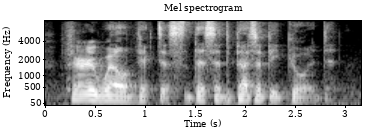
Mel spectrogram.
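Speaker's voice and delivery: words growled out. Voicing Baator answering Victus over the radio: growling. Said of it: "Baator kind of growls and says".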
